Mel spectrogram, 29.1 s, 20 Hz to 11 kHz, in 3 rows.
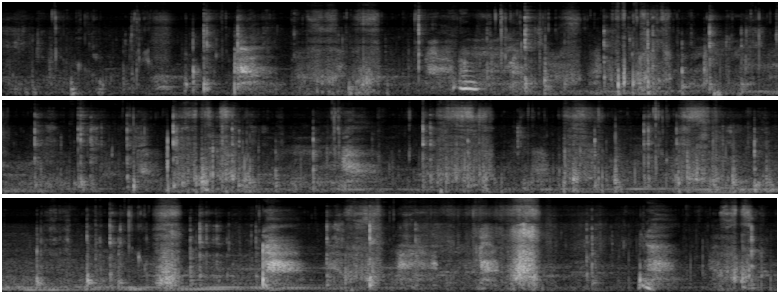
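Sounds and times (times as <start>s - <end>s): chewing and slurping: 0.0s - 29.0s
chopsticks clicking on plates: 6.0s - 25.4s.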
